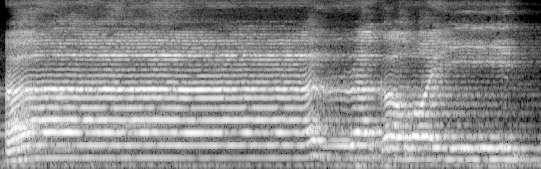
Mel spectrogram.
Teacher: dengan ibdal diganti hamzah keduanya dengan huruf mad · panjangnya enam harakat tidak boleh ku kurang karena mad la lazim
